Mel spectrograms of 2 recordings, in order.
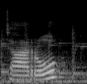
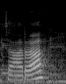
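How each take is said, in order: First: The word ends with an 'o' vowel. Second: The word ends with an 'a' vowel. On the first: The speaker calls it wrong. "Misalnya pada kata caro" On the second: The speaker calls it right. "yang seharusnya cara"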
